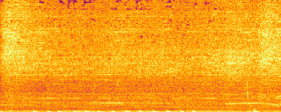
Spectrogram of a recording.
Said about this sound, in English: give him a shout of praise. Come on, let's do it like the Bible says and shout unto God with a voice of triumph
